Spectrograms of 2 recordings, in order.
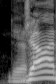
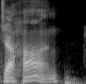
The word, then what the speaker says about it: John: yeah it's what now john has an h in it oh john has an idea it's not jahan yeah well it would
